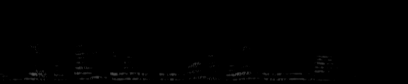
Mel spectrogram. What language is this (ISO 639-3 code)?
rus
